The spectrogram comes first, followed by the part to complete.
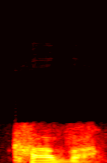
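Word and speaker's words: Chava: It's spelled C-H-A-V-A, and it's pronounced Kava.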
